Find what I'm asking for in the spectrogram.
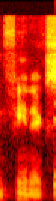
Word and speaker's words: Phoenix: Uh, y'all don't pronounce the H in Phoenix.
